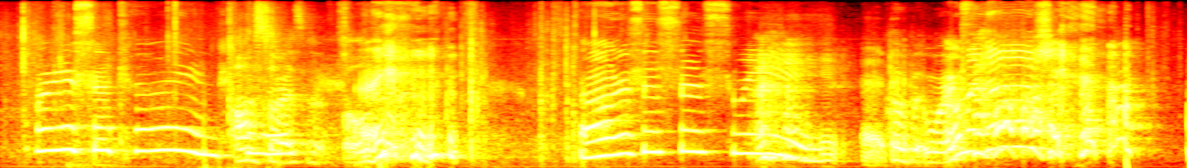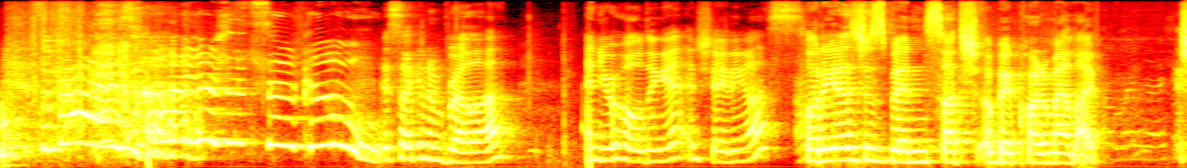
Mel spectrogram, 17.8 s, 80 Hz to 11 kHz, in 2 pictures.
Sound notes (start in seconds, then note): 7.7 both laugh; 8.8 laughs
